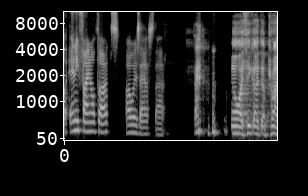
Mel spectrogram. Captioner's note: laughs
